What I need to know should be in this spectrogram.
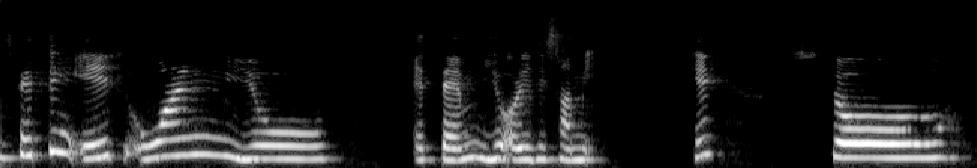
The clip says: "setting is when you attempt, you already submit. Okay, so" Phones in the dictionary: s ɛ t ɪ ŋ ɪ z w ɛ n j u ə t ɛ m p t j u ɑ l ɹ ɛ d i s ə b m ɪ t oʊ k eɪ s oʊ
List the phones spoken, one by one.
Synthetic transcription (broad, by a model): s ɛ t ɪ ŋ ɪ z w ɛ n j u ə t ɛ m j u ɑ l ɹ ɛ d i s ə m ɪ t oʊ k eɪ s oʊ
